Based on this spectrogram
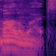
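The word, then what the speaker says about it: Maluach: pronounce it? I Yeah. don't know. Malawatch.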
